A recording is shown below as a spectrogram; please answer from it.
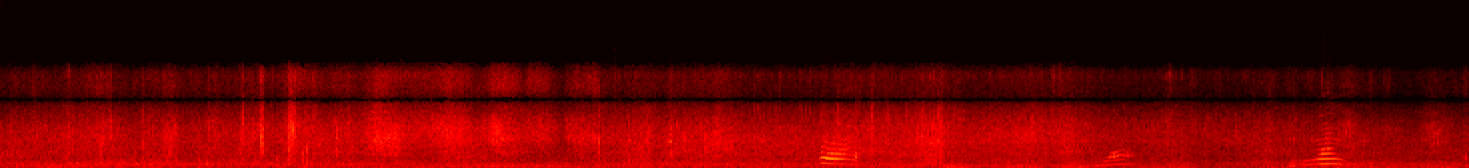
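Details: Brown-and-white cat in a park, leading a person to a bench and scratching its claws on their jeans; three short rising-falling meows near the end, spaced about two to three seconds apart, over steady outdoor background rush.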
